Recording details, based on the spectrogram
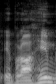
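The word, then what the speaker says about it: إبراهم: see here you don't find that ha so ibraim is the is the pronunciation here he said in so kala is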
